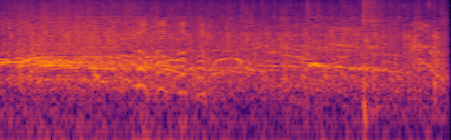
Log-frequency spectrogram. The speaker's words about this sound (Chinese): 各位您鼓鼓掌，我给您来一传统的快板行吧。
